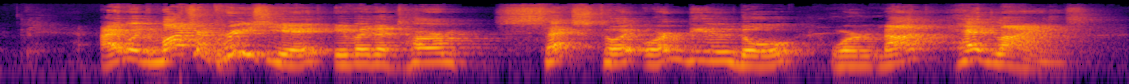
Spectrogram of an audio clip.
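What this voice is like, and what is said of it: Put-on accent, Swedish-Italian sounding. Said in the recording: “your best German Sturkenboom impression ... It was like Swedish Italian ... you almost went Italian”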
